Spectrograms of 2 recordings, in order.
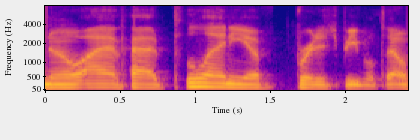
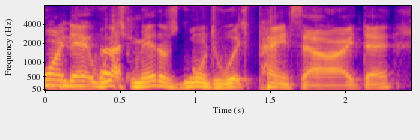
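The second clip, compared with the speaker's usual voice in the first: a bad British accent that slides into Australian; faked British accent, half Aussie; 5 semitones higher than usual. Player rereading his game line in a wobbly British accent. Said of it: "I have the best British accent".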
